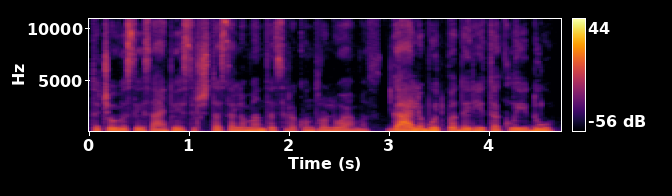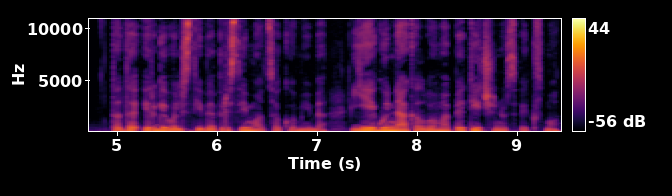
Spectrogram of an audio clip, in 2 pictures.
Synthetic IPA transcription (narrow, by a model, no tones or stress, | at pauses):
t̪ɐt͡ʃʲɛʊʋʲɪsɐɪsɑnʲt̪ʲʋʲeːjɛɪsɪɾʃʲɪ̥t̪ɐsɛlʲɛmʲɛnt̪ɐsiːɾɐkoːnt̪ɾoːlʲuɔjɛmɐsɡɑːlʲɪbuːt̪ʲpɐd̪ɐɾʲiːt̪ɐklˠɐɪd̪uːt̪ɐd̪ɐʔɪɾʲɡʲɪʋɐlʲsʲt̪ʲiːbʲeːpʲɾʲɪsʲiːjɪmoːɐt̪sɐkoːmʲḭːbʲɛ̰jɛɪɡʊnʲækɐlˠbɐmɐːpʲiɛt̪ʲiːt͡ʃʲɪnʲʊsʋʲɛ̰ɪksmʊs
